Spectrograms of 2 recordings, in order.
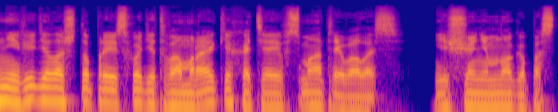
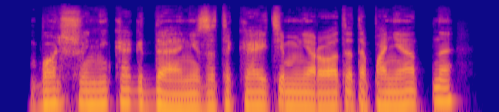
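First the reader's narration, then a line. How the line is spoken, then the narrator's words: Hissed. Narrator (Russian): зашипела Визави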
